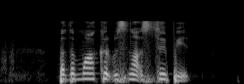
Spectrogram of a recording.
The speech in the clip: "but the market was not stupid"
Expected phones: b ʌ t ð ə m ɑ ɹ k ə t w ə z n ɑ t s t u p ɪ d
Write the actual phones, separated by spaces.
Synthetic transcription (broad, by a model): b ʌ t ð ə m ɑ k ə t w ə z n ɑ t s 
